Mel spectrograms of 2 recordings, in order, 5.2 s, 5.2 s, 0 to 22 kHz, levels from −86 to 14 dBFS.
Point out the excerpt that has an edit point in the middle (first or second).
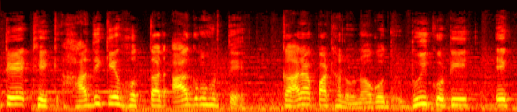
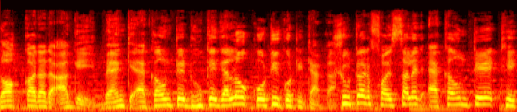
second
